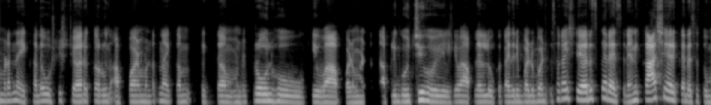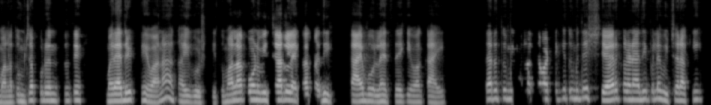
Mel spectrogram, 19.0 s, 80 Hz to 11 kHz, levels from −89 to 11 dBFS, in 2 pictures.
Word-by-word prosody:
म्हणतात 175 +2 -5
ना, 185 - -3
एखाद्या 160 +1 -4
गोष्टी 175 +1 -7
शेअर 165 -3 +1
करून 160 0 -5
आपण 155 +2 -3
म्हणतात 155 +2 -10
ना 165 -2 -3
एकदम 155 0 -8 0.2
एकदम 150 +1 -4
म्हणजे 145 +1 -10
ट्रोल 170 -1 +2
होऊ 150 -4 -3
किंवा 145 -1 0
आपण 135 0 -1
म्हणतात 145 0 -9
आपली 155 +2 -7
गोची 160 +5 0
होईल 155 -6 0
किंवा 155 0 -2
आपल्याला 150 +1 -2
लोकं 145 -2 -6
काहीतरी 150 +1 -3
बड-बड, 160 +1 -2
असं 170 +6 -10
काही 230 +1 0
शेअरच 215 -1 +3
करायचं 185 -8 +1
नाही. 155 0 -1
आणि 195 - -1
का 200 0 +11
शेअर 220 -5 +3
करायचं 155 -2 -3
तुम्हाला? 145 -1 -4
तुमच्यापर्यंत 180 +1 -3
ते 195 0 +2 0.4
मर्यादित 175 +4 +6
ठेवा 155 -6 0
ना, 240 +4 -1
काही 155 -1 -1
गोष्टी. 140 -2 -8
तुम्हाला 170 +6 +4
कोण 205 0 +3
विचारलंय 195 -1 +7
का 175 - +1
कधी? 175 +3 -1 0.3
काय 165 -1 +7
बोलायचंय 160 -1 -2
किंवा 150 -1 -6
काय? 135 -2 -2 0.6
तर 220 +1 +3
तुम्ही 225 -1 -5
मला 220 - -7
असं 220 0 -8
वाटत 220 -1 -1
की 235 - -7
तुम्ही 230 -1 -5
ते 255 +1 -1
शेअर 210 -4 +4
करण्याआधी 210 -1 +1
पहिले 215 +1 -4
विचारा, 190 -2 0
की 205 +4 -10
165 Hz, 200 wpm, -25 LUFS, 155-195 Hz, 0.6 s, का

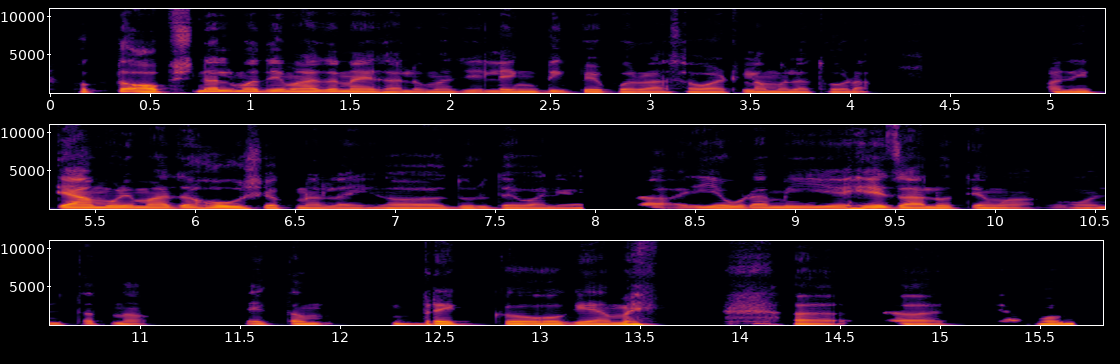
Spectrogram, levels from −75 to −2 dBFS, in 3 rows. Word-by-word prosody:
फक्त 160 +3 -4
ऑप्शनलमध्ये 170 +4 +4
माझं 150 -1 +3
नाही 135 -2 +2
झालं 115 -2 -2
म्हणजे 115 0 -5
लेन्ग्थी 120 +3 -1
पेपर 115 -1 -2
असा 120 -1 -5
वाटला 115 +1 -3
मला 110 0 -2
थोडा 120 +4 -5 0.9
आणि 120 +2 -1
त्यामुळे 145 0 +6
माझं 145 +1 +2
होऊ 140 -3 +5
शकलं 120 -2 -3
नाही, 110 +3 -5
अ, 110 -1 -1
दुर्दैवाने. 110 -2 -4
एवढा 130 +5 -8
एवढा 130 +2 +1
मी 140 0 +2 0.3
हे 145 +1 +6
झालो 130 -3 +2
तेव्हा 120 -1 -2
म्हणतात 120 0 -7
ना, 110 -2 -4 0.5
एकदम 125 0 -2 0.5
ब्रेक 125 0 0
अ, - - +6
हो 120 0 +4
गया 115 -1 +2
मैं. 125 +1 +7 0.8
अ, - - +2 0.5
अ, 115 0 0 0.3
त्याहून 125 0 0
120 Hz, 140 wpm, -24 LUFS, 115-135 Hz, 0.9 s, मैं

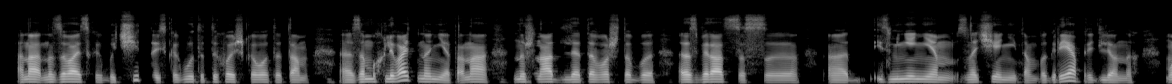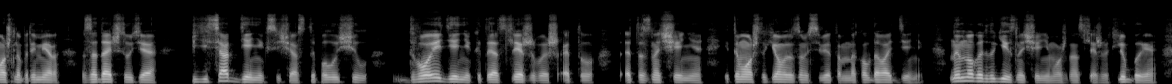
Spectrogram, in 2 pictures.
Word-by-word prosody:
она 115 0 +5
называется 120 +2 +2
как 105 -1 -9
бы 110 - -6
cheat, 205 - +2
то - - -6
есть 105 - -5
как 110 - -7
будто 120 -1 -5
ты 115 - -6
хочешь 115 -1 +1
кого-то 110 -1 -2
там, 105 -2 -2 0.3
а, 105 0 0
замухлевать, 130 - +3
но 130 -1 0
нет. 110 -6 -2
Она 120 +1 +2 0.2
нужна 120 +1 +3
для 110 +2 -1
того, 115 0 0
чтобы 110 -2 -2 0.2
разбираться 120 0 +3
с, 100 -2 -3 0.3
э, 105 -1 0 0.2
изменением 120 -3 0
значений 110 -2 -1
там 90 +1 -7
в 105 - -6
игре, 135 +11 +4
определенных. 105 - -5 0.2
Можешь, 115 +1 +2
например, 110 -2 0 0.2
задать 115 +2 +4
что 110 - -2
у - - -3
тебя 105 -1 +2 0.3
50 125 +6 +3
денег 110 -4 +1
сейчас, - - -2
ты - - -7
получил 110 -2 -3 0.2
2 140 +9 +4
денег, 125 -6 0
и - - -4
ты 115 - +2
отслеживаешь 100 -2 +2
эту - - -4 0.3
это 105 - -2
значение, 100 -1 0 0.2
и - - -14
ты - - -1
можешь 115 -1 +4
таким 115 +2 +1
образом 110 -2 -1
себе 105 +1 -2
там 95 -1 -8
наколдовать 105 0 0
денег. 95 -3 -10 0.2
Ну 150 - +3
и - - +3
много 160 -1 +4
других 135 -3 +1
значений 95 -3 -2
можно 95 0 -6
отслеживать, 90 -1 -8
любые. 105 -6 -1
110 Hz, 170 wpm, -24 LUFS, 105-120 Hz, 0.3 s, она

